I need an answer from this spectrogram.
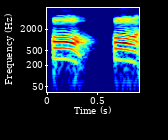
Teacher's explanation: یہاں پہ قاف حروف مستعلیہ ہے، اسے پور پڑھنا، قا قا اس طرح کی آواز آنی چاہیے۔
